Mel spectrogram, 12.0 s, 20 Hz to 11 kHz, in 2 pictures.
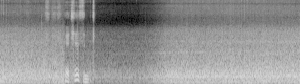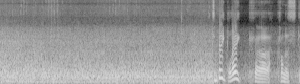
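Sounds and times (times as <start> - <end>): wind on microphone: 0.0 - 1.4
scooter engine running: 3.2 - 12.0.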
